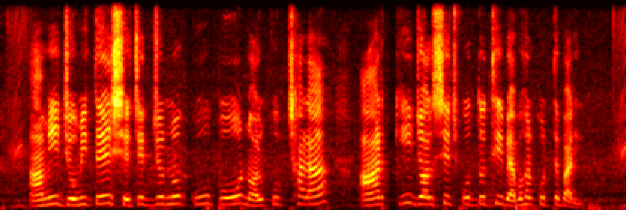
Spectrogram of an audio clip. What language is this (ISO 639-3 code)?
ben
